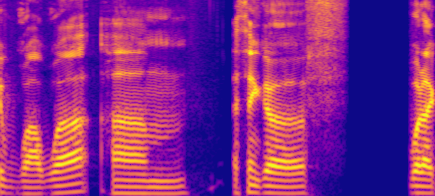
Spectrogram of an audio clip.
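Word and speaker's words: ワンワン: Every time you say Wawa, I think of what I call my dog nickname. I call him Wan Wan. The N is silent, as it's the dog's bark sound in Japanese.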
